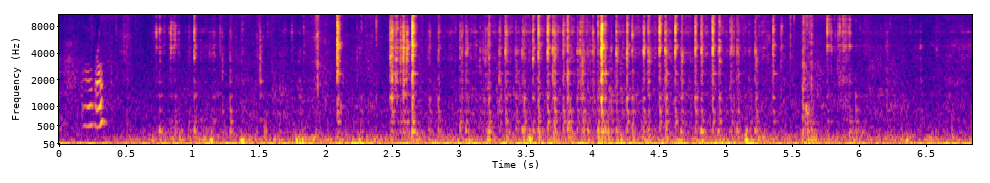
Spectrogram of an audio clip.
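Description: Hand screwdriver turning a screw into a hydrofoil's rear wing: faint, irregular small clicks and ticks as the driver and screw turn.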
